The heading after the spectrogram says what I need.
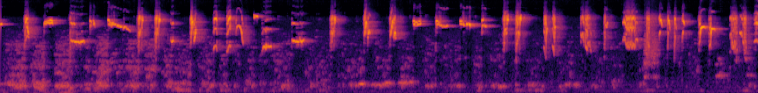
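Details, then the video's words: Olive-backed sunbird giving lively 'ngobra' song as a lure to make untrained sunbirds sing; rapid series of high, sharp chips, whistled slurs and short trills, many notes repeated several times in quick rhythm. "PANCINGAN KONIN GACOR NGOBRA , KONIN BAHAN PASTI AKAN RAJIN BUNYI"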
